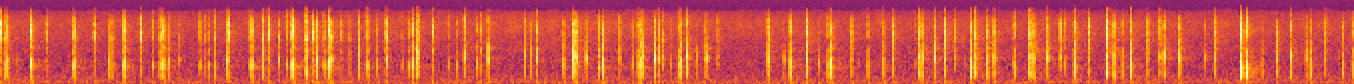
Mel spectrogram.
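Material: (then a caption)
Glass. A glass and metal iPhone is tapped and scratched with a thin white stylus and fingertips, producing dozens of quick, crisp clicks and light scratches. The sound stays quiet and dry, with each tap dying away almost at once.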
